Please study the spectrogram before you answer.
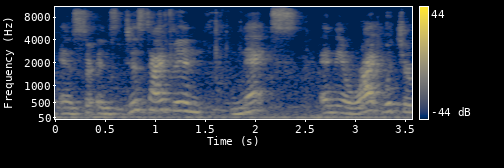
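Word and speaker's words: NAICS: you're going to get this list and your next code and that's what we need to discuss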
